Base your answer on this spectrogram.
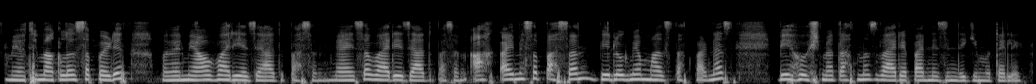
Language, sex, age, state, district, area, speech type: Kashmiri, female, 30-45, Jammu and Kashmir, Anantnag, rural, spontaneous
